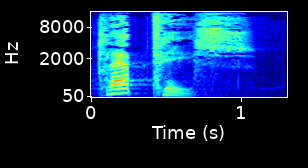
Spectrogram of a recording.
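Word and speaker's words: kleptes (κλέπτης): Taking the New Testament word, the Greek word, it is pronounced kleptes. And it is from that word that we get the English word kleptomaniac.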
